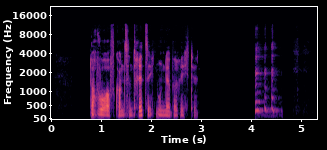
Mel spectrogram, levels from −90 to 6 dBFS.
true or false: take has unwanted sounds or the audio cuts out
true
